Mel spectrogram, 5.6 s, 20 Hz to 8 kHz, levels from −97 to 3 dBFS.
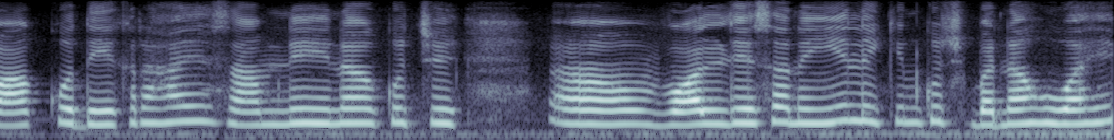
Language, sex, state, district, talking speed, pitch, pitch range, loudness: Hindi, female, Chandigarh, Chandigarh, 195 wpm, 275 Hz, 260-290 Hz, -18 LUFS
